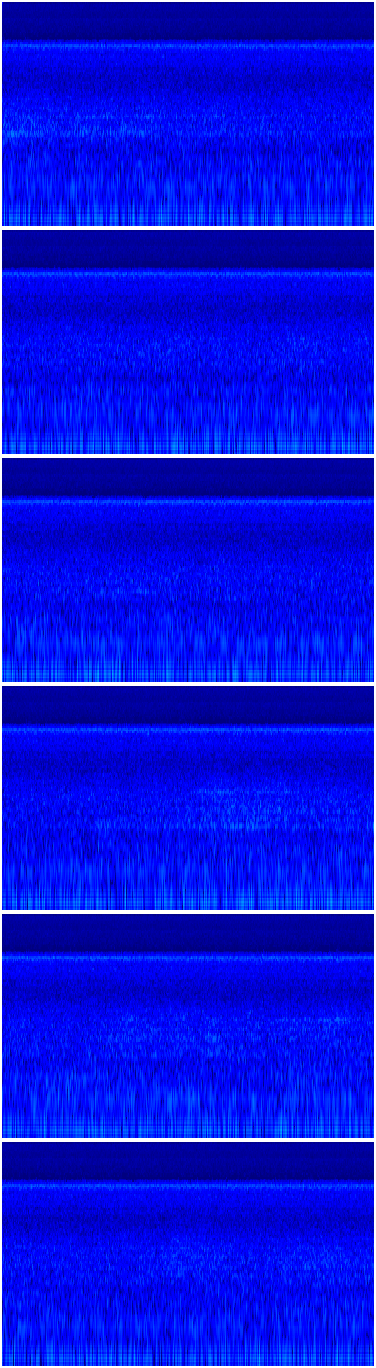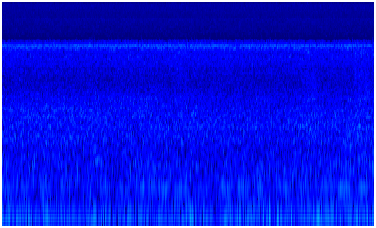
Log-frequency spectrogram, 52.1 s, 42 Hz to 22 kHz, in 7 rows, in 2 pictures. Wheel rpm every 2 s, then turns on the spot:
0, 0, 0, 0, 0, 0, 0, 0, 0, 0, 0, 0, 0, 0, 0, 0, 0, 0, 0, 0, 0, 0, 0, 0, 0, 0.
none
